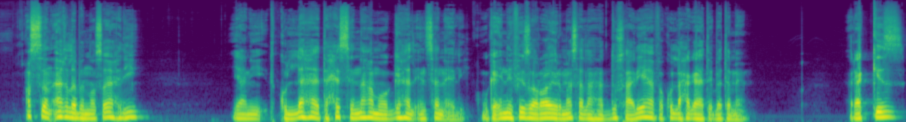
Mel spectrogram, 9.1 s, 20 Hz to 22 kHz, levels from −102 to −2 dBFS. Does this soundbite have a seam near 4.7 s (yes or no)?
yes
